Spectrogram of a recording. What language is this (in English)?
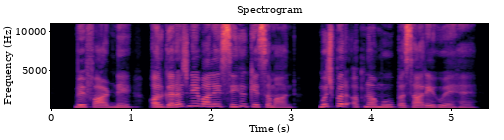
Hindi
